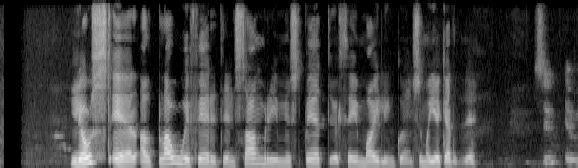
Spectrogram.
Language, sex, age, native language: Icelandic, male, 18-19, Icelandic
